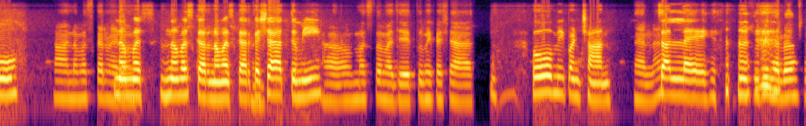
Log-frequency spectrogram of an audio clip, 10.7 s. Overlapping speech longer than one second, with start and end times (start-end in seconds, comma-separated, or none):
none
